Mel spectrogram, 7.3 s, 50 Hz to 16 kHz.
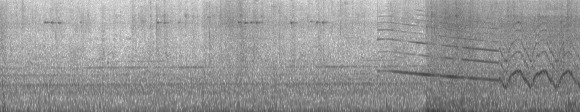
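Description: Police car siren in the OMSI 2 London bus simulator, first a faint steady tone and then a close, loud wailing siren sweeping up and down over the low rumble of a bus engine.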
